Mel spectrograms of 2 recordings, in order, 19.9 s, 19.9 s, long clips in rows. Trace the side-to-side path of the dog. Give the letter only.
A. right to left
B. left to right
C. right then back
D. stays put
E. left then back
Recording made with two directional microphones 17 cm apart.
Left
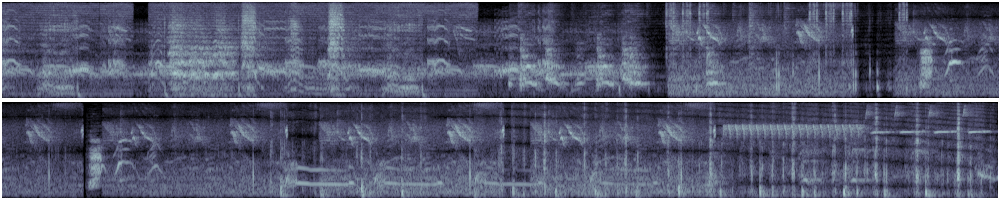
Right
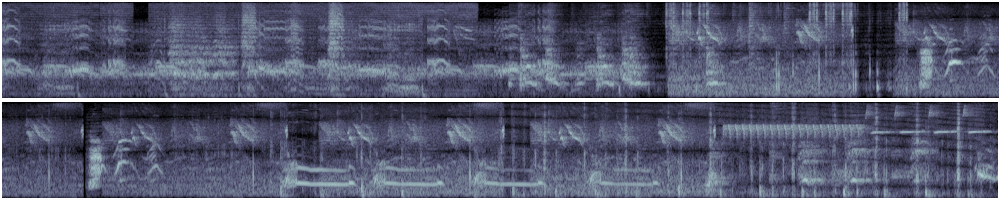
B.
